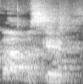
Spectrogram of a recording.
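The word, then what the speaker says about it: capacity: कैपेसिटी यानी पी के बाद हल्की सी साउंड आपकी ए की आना चाहिए, because the A alphabet already included in that spelling कैपेसिटी, ठीक है। तो आपको पी के बाद थोड़ा सा साउंड स्टूडेंट ए करेगा, बी केयरफुल साउंड।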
